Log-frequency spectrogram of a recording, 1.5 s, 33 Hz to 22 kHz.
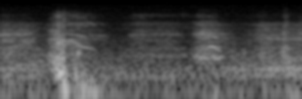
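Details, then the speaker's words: Adult doing a 16-minute nonstop CrossFit workout of pull-ups and burpees, recorded by a chest-mounted GoPro: rapid, forceful, hyperventilating gasps with a slight wheezy edge, heavy breathing after exercise. "You can hear me just like hyperventilating. I'm trying to push the pace a little bit."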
